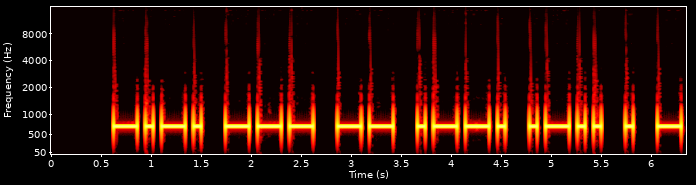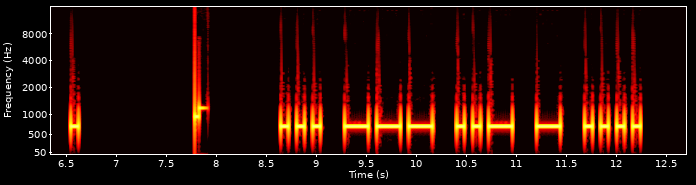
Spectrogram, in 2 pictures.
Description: Morse code, heard as a keyed tone, about 15 wpm, 700 Hz. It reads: COMPLETE SOUTH
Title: Sentences from Top 400 Words - New Word Drill - 15wpm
